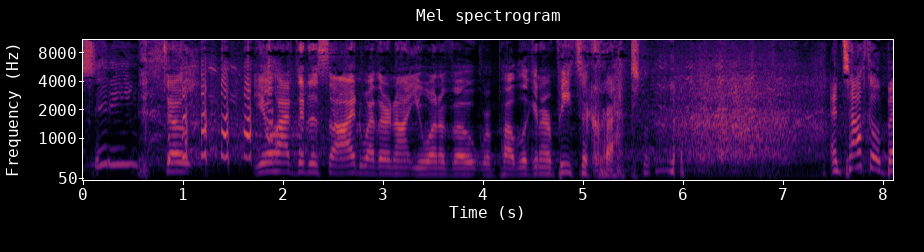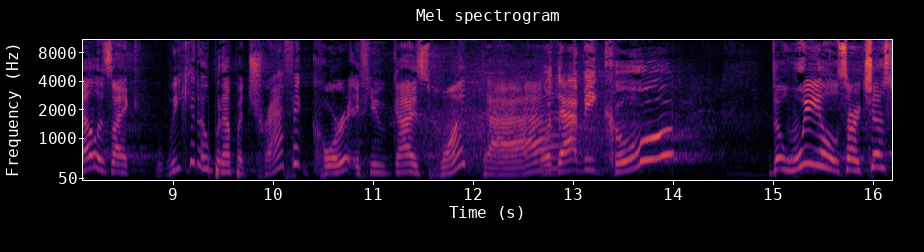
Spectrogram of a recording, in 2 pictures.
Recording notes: San Francisco was kind enough to have us come down for a visit and do a live show for them at The Warfield last weekend.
